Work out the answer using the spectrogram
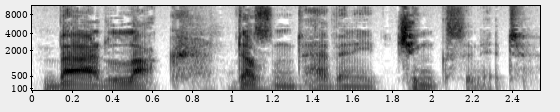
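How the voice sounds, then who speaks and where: Man doing a bitter fatalistic captain, gruff, low voice, dry close sound. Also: a little slow, dry recording.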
